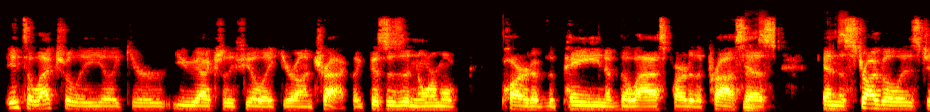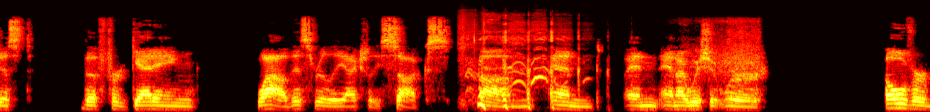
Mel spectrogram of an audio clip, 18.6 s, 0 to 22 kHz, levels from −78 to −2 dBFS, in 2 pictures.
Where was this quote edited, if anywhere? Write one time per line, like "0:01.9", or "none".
0:15.6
